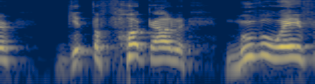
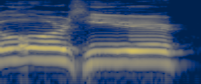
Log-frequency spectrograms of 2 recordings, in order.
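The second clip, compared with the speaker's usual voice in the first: put-on ogre voice. Speaker greets chat viewers by name, then switches: ogre voice. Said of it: "In my best ogre voice".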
